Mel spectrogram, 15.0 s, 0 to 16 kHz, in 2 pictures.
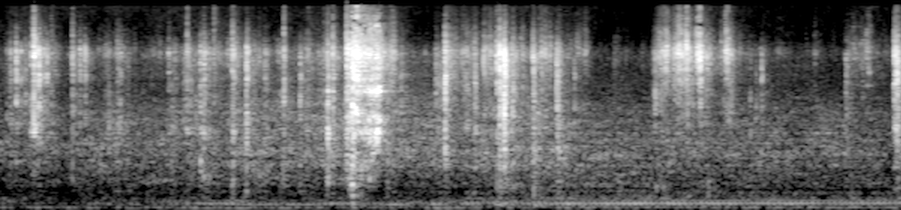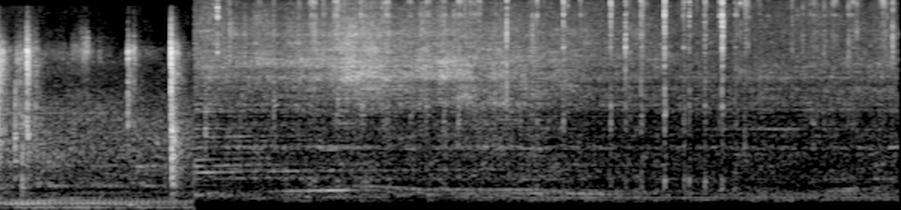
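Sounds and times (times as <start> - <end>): small hard parts clicking: 9.2 - 15.0.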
